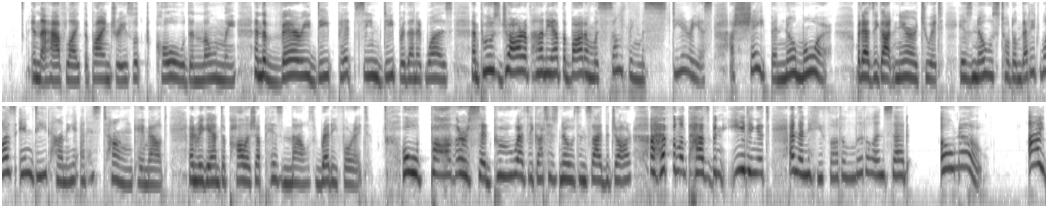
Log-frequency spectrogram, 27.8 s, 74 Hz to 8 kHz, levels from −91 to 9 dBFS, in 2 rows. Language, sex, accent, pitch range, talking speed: English, female, American, 230-310 Hz, 210 wpm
